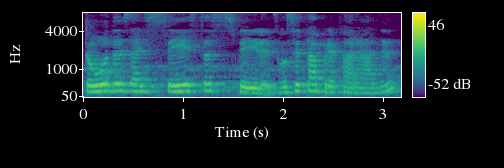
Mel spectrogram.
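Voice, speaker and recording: A soft-spoken woman with a medium pitch talks at a very slow pace with ordinary pitch variation. Music plays in the background, and there is audible room echo. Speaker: pastor. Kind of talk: devotional sermon.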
